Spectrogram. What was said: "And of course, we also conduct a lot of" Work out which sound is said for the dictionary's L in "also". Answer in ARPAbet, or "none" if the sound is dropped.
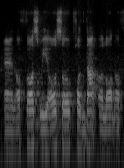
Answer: L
